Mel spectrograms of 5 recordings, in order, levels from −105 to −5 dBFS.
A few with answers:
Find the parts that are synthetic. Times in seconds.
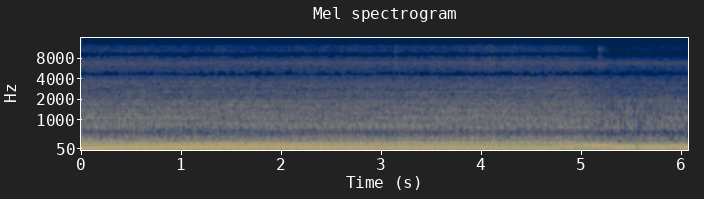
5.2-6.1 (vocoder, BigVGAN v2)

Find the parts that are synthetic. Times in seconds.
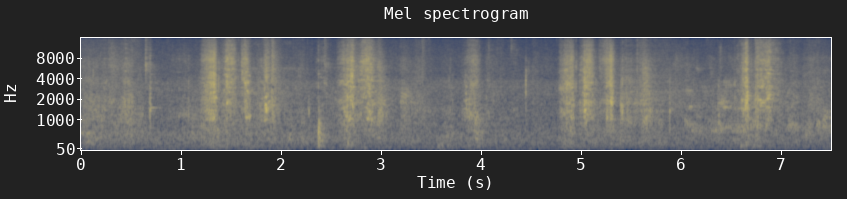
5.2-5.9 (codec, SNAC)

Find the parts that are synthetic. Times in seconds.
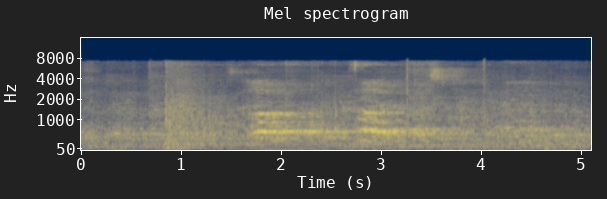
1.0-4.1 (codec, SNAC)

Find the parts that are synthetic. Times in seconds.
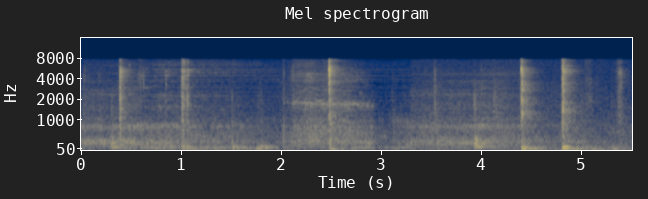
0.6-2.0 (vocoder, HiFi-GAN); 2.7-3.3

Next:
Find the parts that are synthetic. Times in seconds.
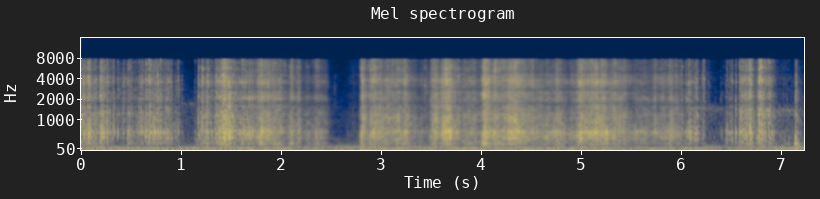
1.7-6.0 (vocoder, Vocos)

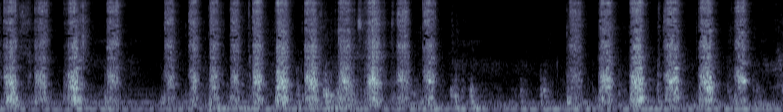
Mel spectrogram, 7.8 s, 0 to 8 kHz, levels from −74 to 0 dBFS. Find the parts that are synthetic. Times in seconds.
3.3-4.1 (codec, SNAC)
